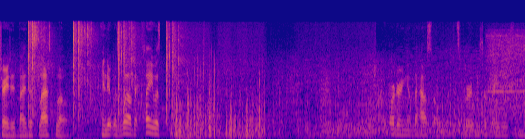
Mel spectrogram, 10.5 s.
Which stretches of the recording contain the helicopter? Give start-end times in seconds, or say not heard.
0.0-10.4.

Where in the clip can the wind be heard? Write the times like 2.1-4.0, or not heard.
3.4-10.4.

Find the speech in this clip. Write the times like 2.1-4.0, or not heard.
0.0-3.2, 7.6-10.4.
